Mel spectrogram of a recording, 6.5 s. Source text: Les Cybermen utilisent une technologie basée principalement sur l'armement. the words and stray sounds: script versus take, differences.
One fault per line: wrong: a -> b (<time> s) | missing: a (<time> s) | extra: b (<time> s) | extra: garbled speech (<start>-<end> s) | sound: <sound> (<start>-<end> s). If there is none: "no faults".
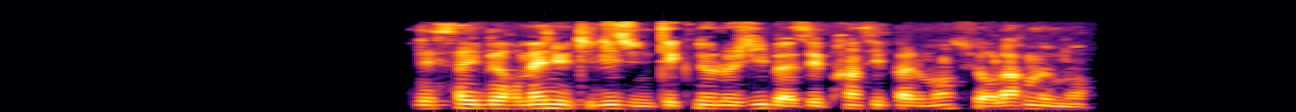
no faults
